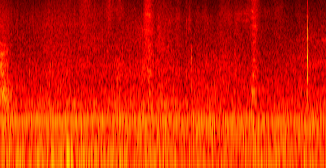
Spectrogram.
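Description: Soft scratchy rustling as a hand strokes a puppy and the puppies shift on blanket bedding, with a few faint clicks and a sharper click near the end, over a steady low hum.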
